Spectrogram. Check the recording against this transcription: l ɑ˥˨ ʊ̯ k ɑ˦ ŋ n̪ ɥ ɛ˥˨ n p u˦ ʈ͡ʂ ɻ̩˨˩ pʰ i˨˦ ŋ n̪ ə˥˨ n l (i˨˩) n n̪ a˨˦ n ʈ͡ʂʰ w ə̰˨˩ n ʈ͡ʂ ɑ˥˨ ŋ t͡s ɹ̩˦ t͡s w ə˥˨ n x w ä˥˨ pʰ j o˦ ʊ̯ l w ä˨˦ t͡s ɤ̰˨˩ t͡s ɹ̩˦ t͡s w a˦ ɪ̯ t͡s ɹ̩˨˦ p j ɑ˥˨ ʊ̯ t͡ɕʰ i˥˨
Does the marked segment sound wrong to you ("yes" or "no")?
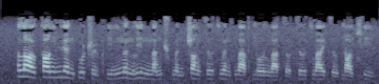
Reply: yes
